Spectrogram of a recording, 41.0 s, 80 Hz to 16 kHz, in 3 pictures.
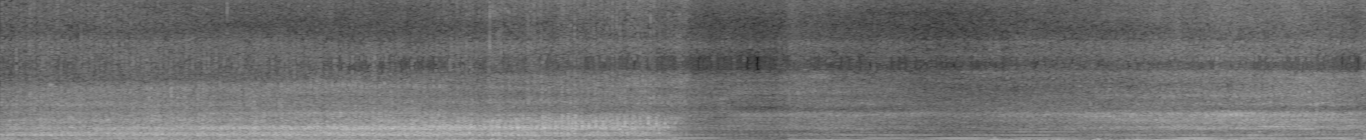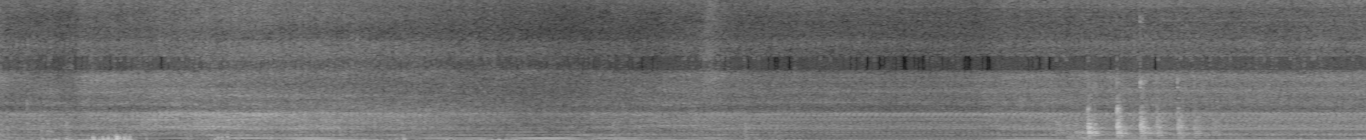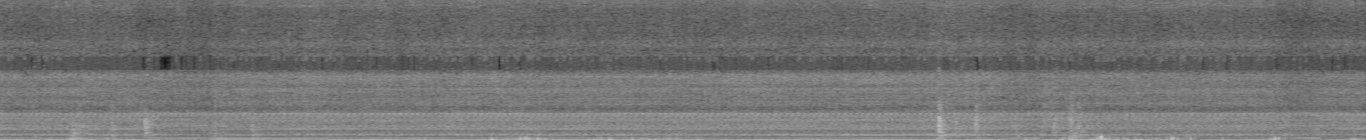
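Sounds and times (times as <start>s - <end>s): excavator diesel engine idling: 0.0s - 40.9s.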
